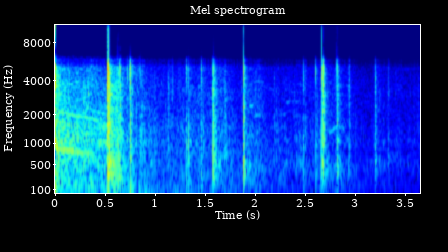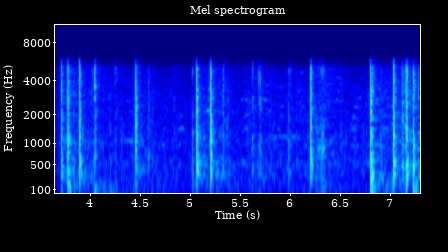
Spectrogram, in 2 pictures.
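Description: Aerial fireworks going off: a long irregular string of sharp bangs and crackles, some single and some in quick clusters of two to four. A short falling whistle comes at the very start.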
